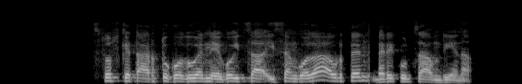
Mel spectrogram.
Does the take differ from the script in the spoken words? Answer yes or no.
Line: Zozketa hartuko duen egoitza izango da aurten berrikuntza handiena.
no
